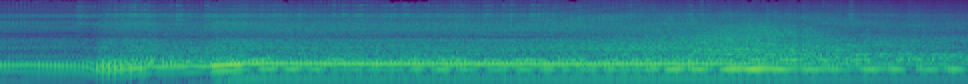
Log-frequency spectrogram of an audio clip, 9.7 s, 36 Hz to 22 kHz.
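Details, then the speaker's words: Revived Cub Cadet 782 Kohler single-cylinder mowing heavy growth with 50-inch deck after carb cleaned and pulse pump fitted; pulls steady, even and strong, no bogging or misses, plenty of power: normal. "that was great has plenty of power"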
